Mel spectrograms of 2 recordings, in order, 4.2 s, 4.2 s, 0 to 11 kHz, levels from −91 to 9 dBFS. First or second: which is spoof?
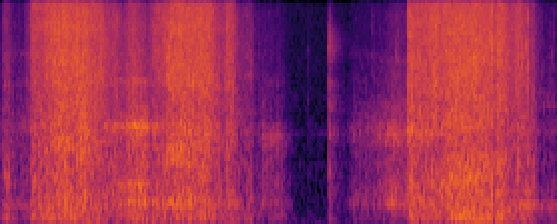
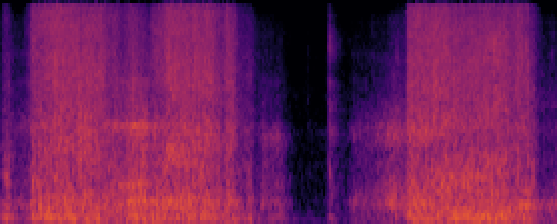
second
